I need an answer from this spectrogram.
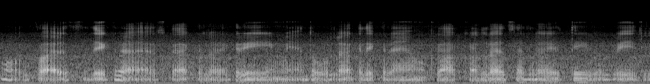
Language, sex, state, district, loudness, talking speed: Hindi, female, Rajasthan, Bikaner, -22 LUFS, 165 wpm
